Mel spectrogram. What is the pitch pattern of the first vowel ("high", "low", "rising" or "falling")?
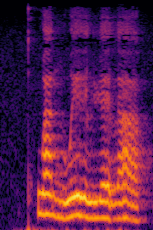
falling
